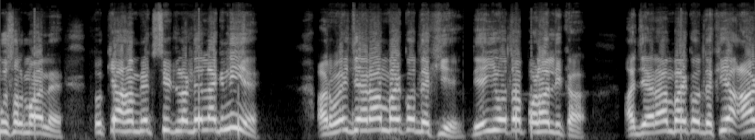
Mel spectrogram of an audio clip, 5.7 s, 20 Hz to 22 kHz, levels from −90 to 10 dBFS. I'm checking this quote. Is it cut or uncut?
uncut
